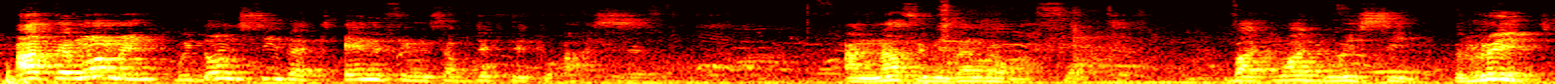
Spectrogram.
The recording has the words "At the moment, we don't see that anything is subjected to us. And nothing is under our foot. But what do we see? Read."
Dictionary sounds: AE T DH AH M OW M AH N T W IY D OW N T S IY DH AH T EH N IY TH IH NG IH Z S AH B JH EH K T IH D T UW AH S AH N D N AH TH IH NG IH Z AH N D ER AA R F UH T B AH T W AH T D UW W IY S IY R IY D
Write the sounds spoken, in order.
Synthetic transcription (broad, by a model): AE T DH AH M OW M AH N T W IY D OW N T S IY DH AH T EH N IY TH IH NG IH Z S AH B JH EH K T IH D T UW AH S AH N N AH TH IH NG IH Z AH N D ER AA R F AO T B AH T W AH T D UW W IY S IY R IY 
